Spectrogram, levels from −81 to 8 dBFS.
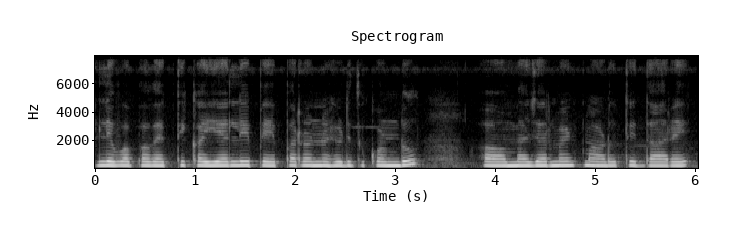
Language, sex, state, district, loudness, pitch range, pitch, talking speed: Kannada, female, Karnataka, Bidar, -15 LUFS, 235-250 Hz, 245 Hz, 100 wpm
